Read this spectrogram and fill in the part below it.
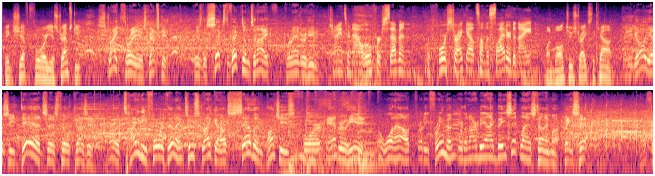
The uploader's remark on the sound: LIVE from Oracle Park.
